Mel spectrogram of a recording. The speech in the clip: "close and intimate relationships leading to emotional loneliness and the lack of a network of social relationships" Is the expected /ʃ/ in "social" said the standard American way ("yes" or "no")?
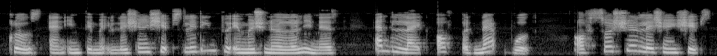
yes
